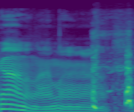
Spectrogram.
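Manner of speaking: drawn-out, reluctant mock whine. Actor replaying their reluctance to a coach, whiny. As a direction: drag it out like you really don't want to.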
